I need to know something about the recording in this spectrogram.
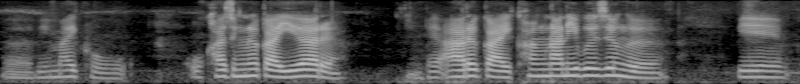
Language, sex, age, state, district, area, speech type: Bodo, female, 30-45, Assam, Baksa, rural, spontaneous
